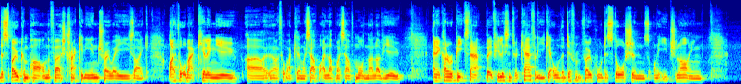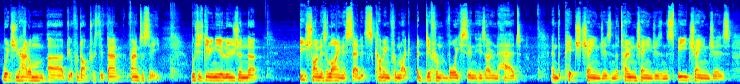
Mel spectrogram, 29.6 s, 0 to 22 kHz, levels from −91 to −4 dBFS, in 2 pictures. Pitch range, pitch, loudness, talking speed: 105-120 Hz, 110 Hz, -23 LUFS, 205 wpm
